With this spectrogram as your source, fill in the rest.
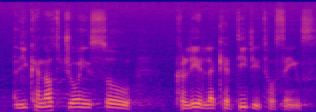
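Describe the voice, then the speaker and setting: A man with a Chinese accent, medium in pitch, with a dark, mellow tone. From China, Beijing. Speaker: artist. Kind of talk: panel discussion. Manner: halting.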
